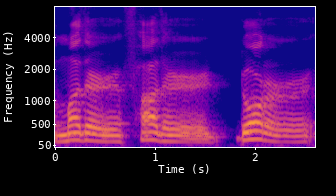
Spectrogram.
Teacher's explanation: And rhotic /r/ is clearly heard in all positions, so mother, father, daughter would be just clearly pronounced,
